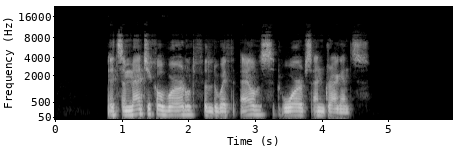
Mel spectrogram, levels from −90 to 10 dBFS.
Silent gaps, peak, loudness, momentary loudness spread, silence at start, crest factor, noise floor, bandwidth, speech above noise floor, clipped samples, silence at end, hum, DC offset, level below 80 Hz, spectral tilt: none; -2 dBFS; -18 LUFS; 6 LU; 0.8 s; 16 dB; under -90 dBFS; 9.4 kHz; over 72 dB; under 0.1%; 1.3 s; none; under 0.1%; -54 dBFS; -4.5 dB/octave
